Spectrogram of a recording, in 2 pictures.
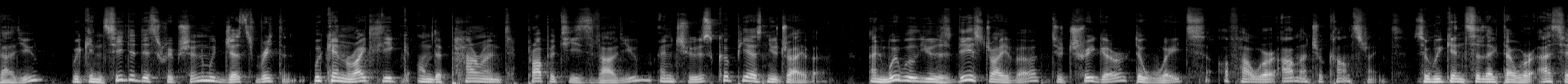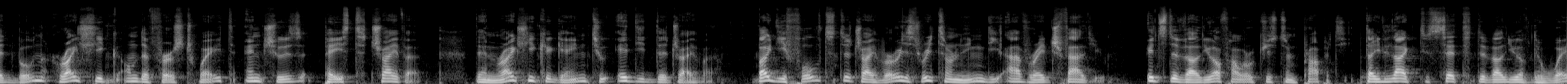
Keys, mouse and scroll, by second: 4.8 click, 4.8 right click, 5.1 right click, 11.1 click, 16.9 right click, 20.0 right click, 22.2 right click.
